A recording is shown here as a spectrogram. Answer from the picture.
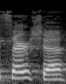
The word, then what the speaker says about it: Saoirse: It's sh instead of s, instead of e, simple as can be, see Saoirse.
